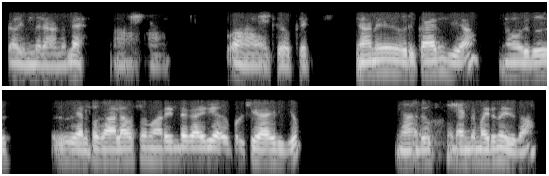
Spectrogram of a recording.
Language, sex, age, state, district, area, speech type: Malayalam, male, 18-30, Kerala, Wayanad, rural, conversation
